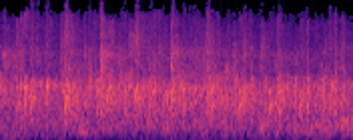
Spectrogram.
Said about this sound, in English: So if you could please give a round of applause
